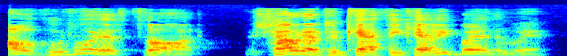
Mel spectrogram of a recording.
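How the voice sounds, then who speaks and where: A man's voice: on the high side, very animated, quick pace. A man hosting an interview, reading fan questions out and reacting with enthusiasm. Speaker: interviewer host. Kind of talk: casual interview.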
